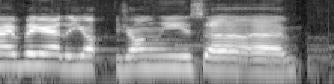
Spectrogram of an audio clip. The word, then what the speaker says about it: Zhongli: You know how I figured out the Zhongli's pronounced that way is because someone corrected me, because I'm like, oh, you don't say the Z.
